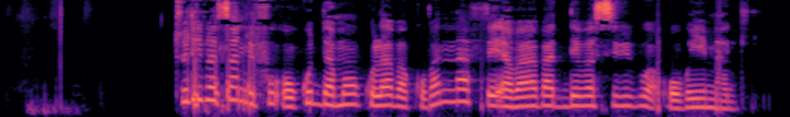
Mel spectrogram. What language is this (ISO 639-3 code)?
lug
